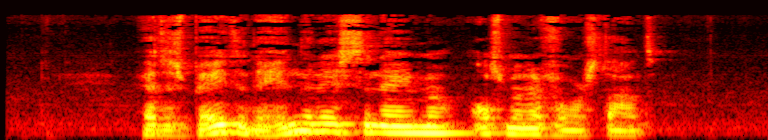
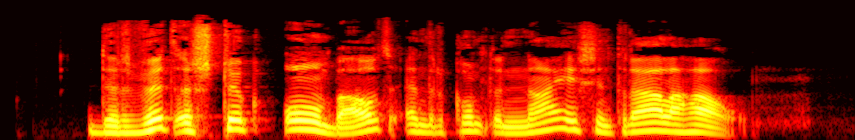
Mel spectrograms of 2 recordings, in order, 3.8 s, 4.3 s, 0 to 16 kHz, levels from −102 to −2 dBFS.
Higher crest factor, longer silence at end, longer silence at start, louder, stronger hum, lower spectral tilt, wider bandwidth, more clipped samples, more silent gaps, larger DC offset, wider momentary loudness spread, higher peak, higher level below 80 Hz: about the same, 18 dB vs 16 dB; about the same, 0.6 s vs 0.6 s; first, 0.7 s vs 0.45 s; about the same, -22 LUFS vs -21 LUFS; neither; about the same, -7 dB/octave vs -6.5 dB/octave; first, 11.5 kHz vs 9.8 kHz; neither; neither; neither; first, 12 LU vs 9 LU; about the same, -6 dBFS vs -4 dBFS; first, -50 dBFS vs -64 dBFS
